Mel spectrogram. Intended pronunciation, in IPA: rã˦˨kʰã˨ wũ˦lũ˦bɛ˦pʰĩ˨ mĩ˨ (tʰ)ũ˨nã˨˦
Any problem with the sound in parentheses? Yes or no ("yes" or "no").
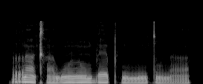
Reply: yes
